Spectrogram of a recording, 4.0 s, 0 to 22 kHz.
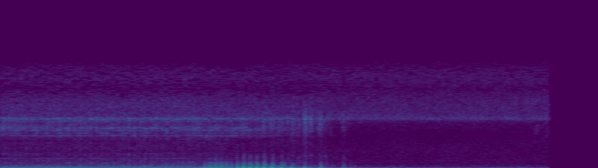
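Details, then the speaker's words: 2011 BMW 1 Series N47 diesel: steady idle then at switch-off a brief, loud, shuddering low growl that quickly fades. "I've also had several comments about how weird it sounds when you switch the car off. Like, apparently it growls, so I'm just going to record a video because I haven't heard it myself."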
